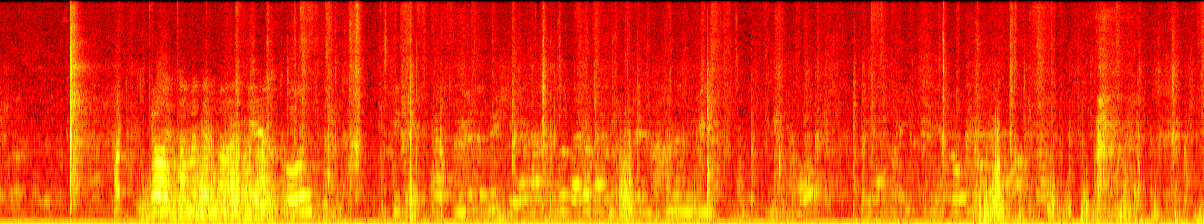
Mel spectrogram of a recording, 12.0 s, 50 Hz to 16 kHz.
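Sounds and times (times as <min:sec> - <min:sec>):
voices in background: 0:00.0 - 0:11.8
footsteps on concrete stairs: 0:01.2 - 0:12.0.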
